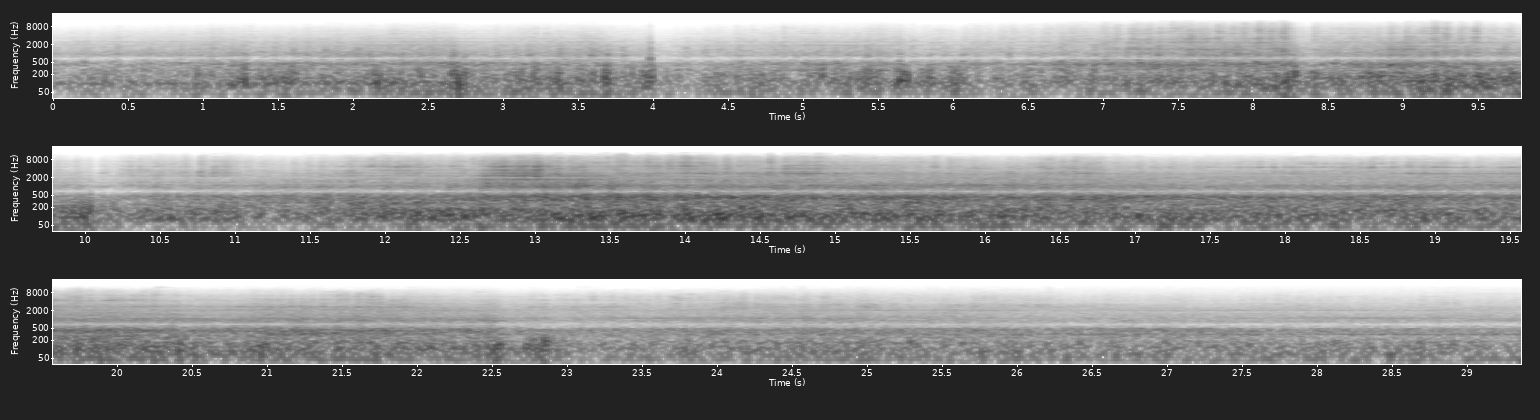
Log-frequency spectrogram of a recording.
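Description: Passenger train coaches rolling past on the rails, with wheels clicking over the rail joints. The train grows louder to a peak about halfway through, then slowly fades as it moves away.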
